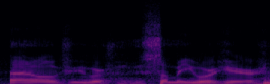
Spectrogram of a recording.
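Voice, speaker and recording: A man telling a story live in a folksy, rambling, self-deprecating and halting way. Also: medium pitch, fairly even intonation, poor audio. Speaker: storyteller and local history author. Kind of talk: live tall-tale storytelling to an audience.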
